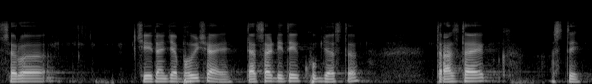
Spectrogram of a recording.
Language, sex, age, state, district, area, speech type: Marathi, female, 18-30, Maharashtra, Gondia, rural, spontaneous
